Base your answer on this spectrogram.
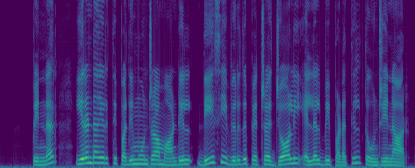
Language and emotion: Tamil, neutral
